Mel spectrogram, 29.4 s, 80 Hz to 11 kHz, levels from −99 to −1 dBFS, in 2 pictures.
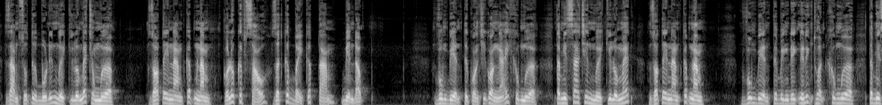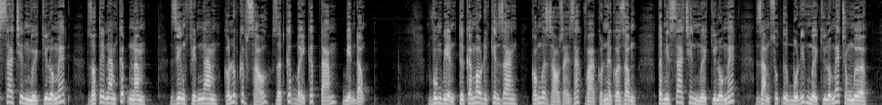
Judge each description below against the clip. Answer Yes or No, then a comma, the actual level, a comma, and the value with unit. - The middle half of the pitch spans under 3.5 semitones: No, average, 4.5 semitones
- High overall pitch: No, low, 130 Hz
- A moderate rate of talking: Yes, average, 230 wpm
